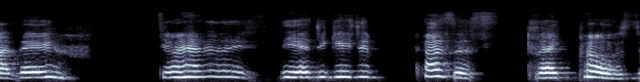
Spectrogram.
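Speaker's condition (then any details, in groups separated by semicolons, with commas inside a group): ALS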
